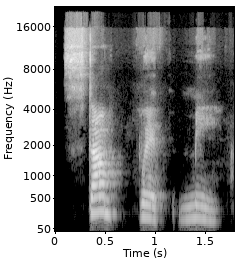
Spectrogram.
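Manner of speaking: ordinary talk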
